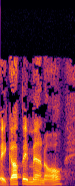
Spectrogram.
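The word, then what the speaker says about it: agapemeno (ἠγαπημένῳ): In His Son, en to huio autu, in His Son, 1 John 5:11, and then we have en to agapimeno. And that's the preposition and, then the definite article in dative, to. And then long E, G, A, P, long E, M, E, N, O, long O. Ento agapemeno, in the Beloved.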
